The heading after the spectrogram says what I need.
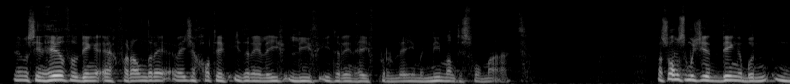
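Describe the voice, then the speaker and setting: A man's voice: on the high side, dark tone, husky. A man preaching an informal, conversational sermon as a pastor, exhorting his listeners and putting rhetorical questions to them.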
